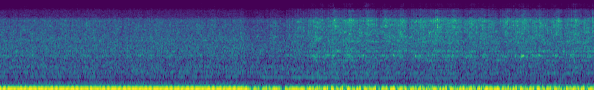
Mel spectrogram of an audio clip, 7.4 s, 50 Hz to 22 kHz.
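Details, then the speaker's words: Freshly rebuilt stock-block Ford 302 HO V8, first fire-up, cold, oil pressure around 60: steady deep idle with even beat loosening slightly after a blip, no knock or miss; normal idle after rebuild. "Sounds real good, Paul."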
